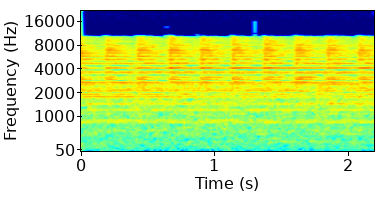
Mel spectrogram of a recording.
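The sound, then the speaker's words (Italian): The Wall Street stock exchange bell rings in rapid, continuous strikes, a bright sustained metallic tone pulsing several times a second at a steady level throughout. “lo scampanellio molto allegro, lo sentite, perché anche Wall Street ha celebrato ieri la vittoria del centrista Emmanuel Macron.”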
